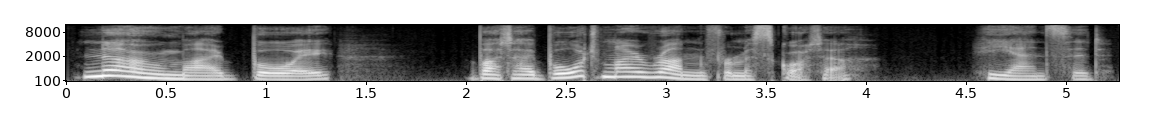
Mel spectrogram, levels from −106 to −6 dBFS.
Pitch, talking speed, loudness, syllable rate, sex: 195 Hz, 150 wpm, -17 LUFS, 4.0 syllables/s, female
